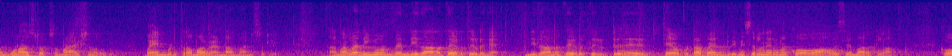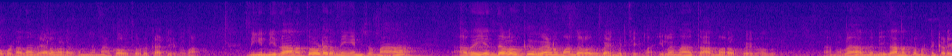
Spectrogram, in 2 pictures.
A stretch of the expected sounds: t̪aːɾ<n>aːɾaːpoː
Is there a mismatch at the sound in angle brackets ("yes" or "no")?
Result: yes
